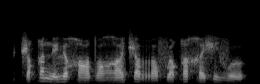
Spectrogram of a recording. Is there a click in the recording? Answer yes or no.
no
